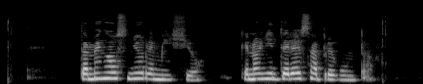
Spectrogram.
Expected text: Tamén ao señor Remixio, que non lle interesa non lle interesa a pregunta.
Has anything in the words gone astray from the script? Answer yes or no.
yes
